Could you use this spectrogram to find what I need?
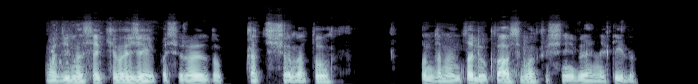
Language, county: Lithuanian, Vilnius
